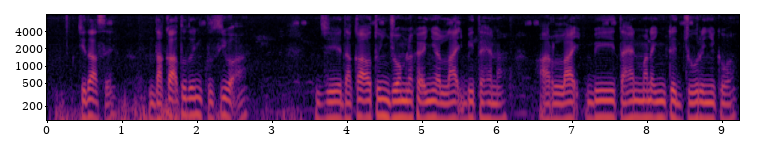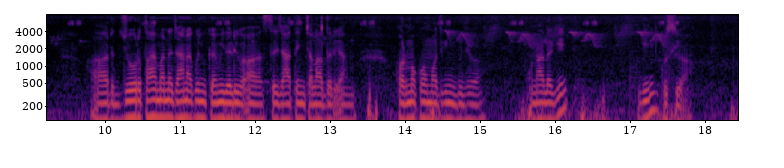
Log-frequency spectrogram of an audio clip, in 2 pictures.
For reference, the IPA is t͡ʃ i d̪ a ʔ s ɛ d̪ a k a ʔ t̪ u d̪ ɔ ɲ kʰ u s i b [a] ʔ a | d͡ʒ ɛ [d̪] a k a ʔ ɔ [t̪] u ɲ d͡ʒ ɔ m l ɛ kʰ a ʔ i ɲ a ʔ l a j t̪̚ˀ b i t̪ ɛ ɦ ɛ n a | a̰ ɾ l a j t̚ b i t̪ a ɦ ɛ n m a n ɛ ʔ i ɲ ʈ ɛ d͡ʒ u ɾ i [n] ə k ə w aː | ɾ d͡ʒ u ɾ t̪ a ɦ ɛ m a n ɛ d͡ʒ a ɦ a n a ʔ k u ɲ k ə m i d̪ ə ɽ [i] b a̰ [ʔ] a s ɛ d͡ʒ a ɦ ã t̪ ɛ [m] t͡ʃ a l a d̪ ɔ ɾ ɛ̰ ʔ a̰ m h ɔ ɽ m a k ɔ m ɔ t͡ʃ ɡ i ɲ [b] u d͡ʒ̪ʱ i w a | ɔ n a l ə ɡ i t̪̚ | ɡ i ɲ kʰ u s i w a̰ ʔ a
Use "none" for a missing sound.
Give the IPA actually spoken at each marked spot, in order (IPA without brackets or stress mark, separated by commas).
a, d̪, t̪, ɲ, i, ʔ, ɲ, b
